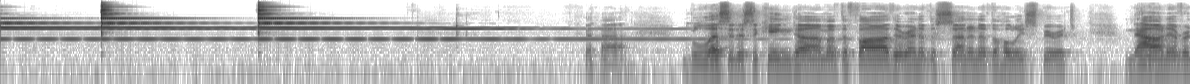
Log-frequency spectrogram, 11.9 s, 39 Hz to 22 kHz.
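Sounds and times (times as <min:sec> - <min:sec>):
bell struck with bright clear clangs: 0:00.0 - 0:09.5
speech: 0:05.8 - 0:11.8.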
